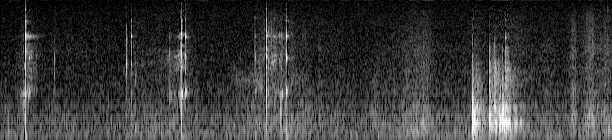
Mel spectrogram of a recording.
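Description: Metal spoon and fork clinking and scraping against glass bowls as frozen yoghurt is scooped onto berries and stirred in: a few separate light clinks that ring briefly, then a busier stretch of stirring about five seconds in.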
